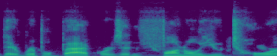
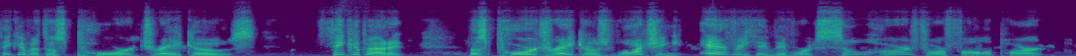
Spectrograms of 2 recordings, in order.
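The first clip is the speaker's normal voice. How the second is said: very high, sarcastic, fake pity and sympathy; 11 semitones higher, 6 dB louder than usual. Asking listeners to feel for the Dracos: sarcastic mock sympathy. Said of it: "Can you guys tell I'm being sarcastic?".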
